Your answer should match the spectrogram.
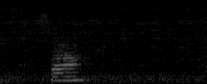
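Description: Misto pump-pressurised oil sprayer misting olive oil onto a waffle iron: a steady spray hiss that starts abruptly.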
